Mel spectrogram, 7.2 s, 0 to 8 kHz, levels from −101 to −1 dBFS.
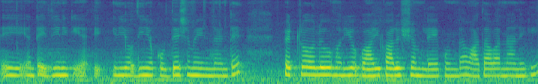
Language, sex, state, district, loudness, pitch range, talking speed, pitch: Telugu, female, Telangana, Nalgonda, -15 LUFS, 205-220 Hz, 110 wpm, 215 Hz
